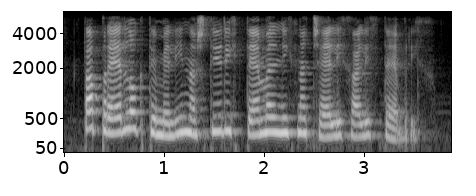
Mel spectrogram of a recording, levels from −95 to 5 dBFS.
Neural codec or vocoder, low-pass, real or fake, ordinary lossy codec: none; 5.4 kHz; real; none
